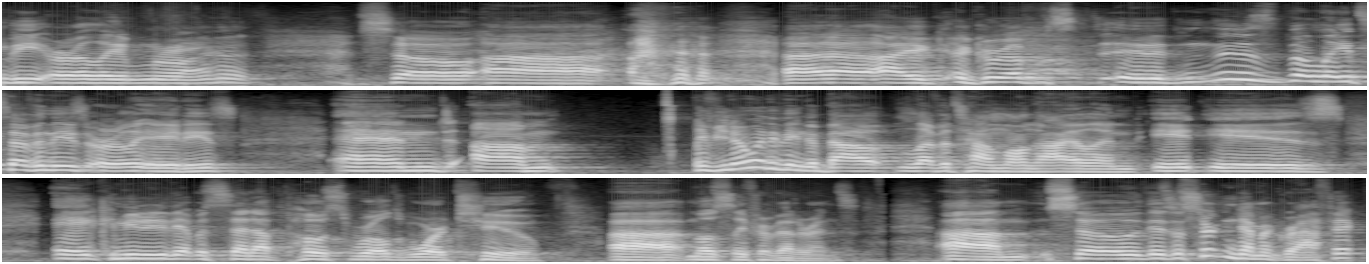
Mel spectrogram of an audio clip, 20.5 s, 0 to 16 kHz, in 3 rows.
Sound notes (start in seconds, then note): 1.9 chuckles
